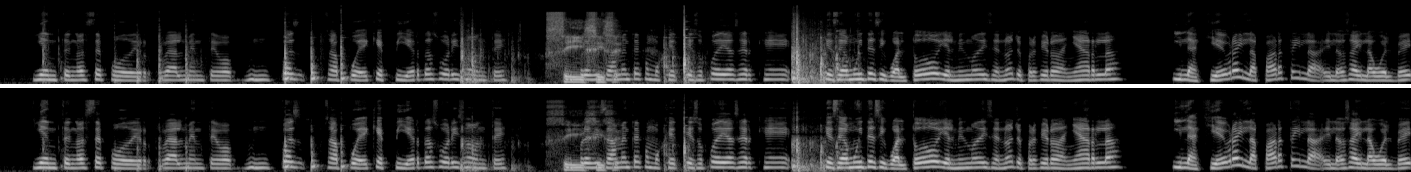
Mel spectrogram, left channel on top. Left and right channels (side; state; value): both; normal; correlation 0.70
